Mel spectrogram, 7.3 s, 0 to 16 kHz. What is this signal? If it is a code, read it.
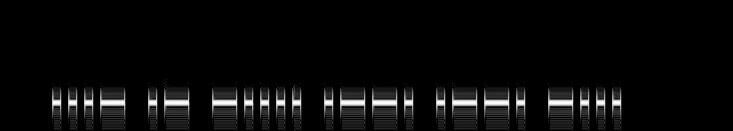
Morse code, heard as a keyed tone, about 15 wpm, 700 Hz. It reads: VA6PPB
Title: DXCC-100 Call Signs - 6 Characters - Repeated 2x - 15wpm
